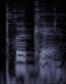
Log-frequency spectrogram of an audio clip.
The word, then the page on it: Brücke: [ˈbʀʏ.kə]; /ˈbrʏ.kə/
